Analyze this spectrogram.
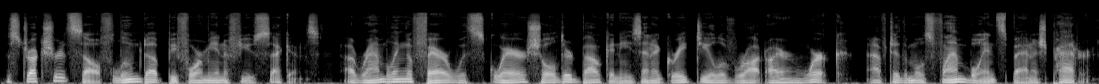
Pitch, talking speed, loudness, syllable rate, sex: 95 Hz, 175 wpm, -19 LUFS, 4.9 syllables/s, male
